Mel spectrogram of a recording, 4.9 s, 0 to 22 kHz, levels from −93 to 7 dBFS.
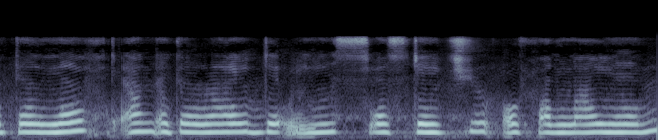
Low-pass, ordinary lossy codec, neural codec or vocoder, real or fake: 7.2 kHz; none; codec, 16 kHz, 1 kbps, FreqCodec, larger model; fake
